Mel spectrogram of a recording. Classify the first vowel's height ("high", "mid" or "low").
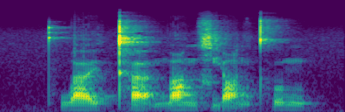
low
